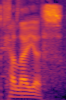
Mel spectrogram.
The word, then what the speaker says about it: Calais: You still pronounce Calais wrong. It's Calais.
